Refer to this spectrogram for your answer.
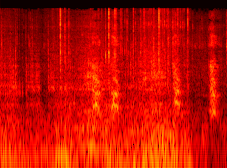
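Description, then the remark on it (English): A dog barks loudly into the pitch darkness during a rainstorm, several sharp barks at uneven intervals over a steady low rumbling background noise, with no one speaking. “began barking loudly into the pitch darkness”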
